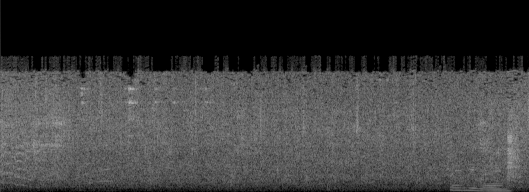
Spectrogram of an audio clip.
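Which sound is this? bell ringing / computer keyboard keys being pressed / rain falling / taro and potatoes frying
rain falling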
